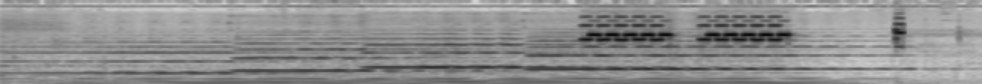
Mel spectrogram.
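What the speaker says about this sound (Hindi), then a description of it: "मैं फोन कर रही हूँ।" A telephone rings during a household scene in a TV drama, playing a clear electronic melodic ringtone with stepping tones and a brighter chiming burst near the end, close and steady, with no voices.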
